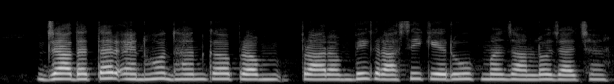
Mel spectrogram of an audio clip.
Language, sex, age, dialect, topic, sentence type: Maithili, female, 18-24, Angika, banking, statement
